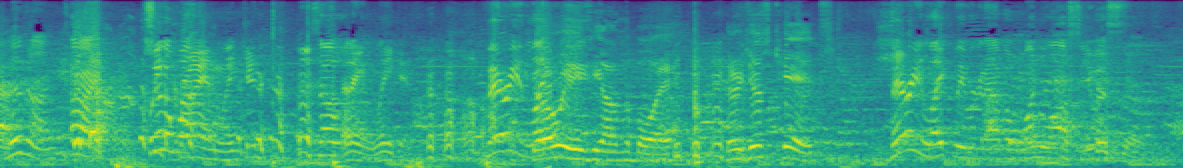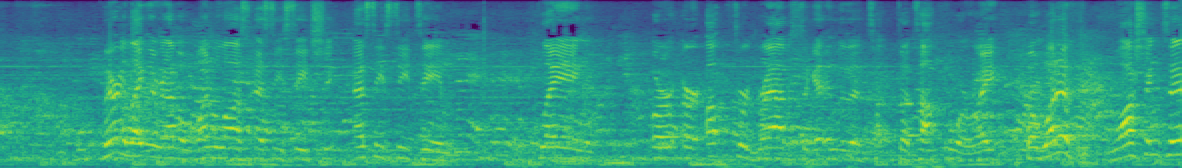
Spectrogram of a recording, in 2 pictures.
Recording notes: Guys at the bar talking sports. Neighborhood friends who get together weekly at the Neighborhood Watering hole MJ’s Grill in Columbia SC with some brews and a microphone.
